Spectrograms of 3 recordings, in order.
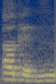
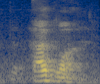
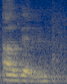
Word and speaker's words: Uggan: Agan? Uggan, yes. I thought it was Agwan. It depends on interpretation, but the Chamorros say Uggan.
